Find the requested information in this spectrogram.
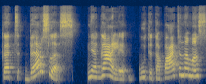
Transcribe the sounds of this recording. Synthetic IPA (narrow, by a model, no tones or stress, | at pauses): kɐt̪ʋʲɛɾslˠɐs | nʲɛɡɑːlʲɪbuːt̪ʲɪt̪ɑpɑːt̪ʲɪnɐmɐs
